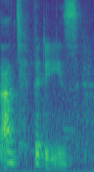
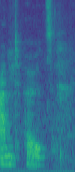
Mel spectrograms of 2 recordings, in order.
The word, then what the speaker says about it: Antipodes: I think you say it, I used to say it wrong. I think it's Antipodes. I used to say like Antipodes.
